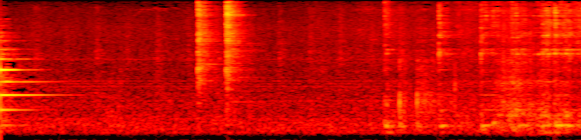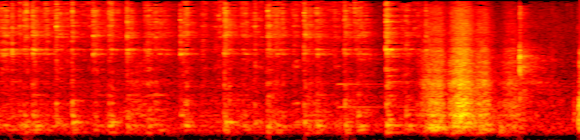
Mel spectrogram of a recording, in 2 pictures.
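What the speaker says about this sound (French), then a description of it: "On incorpore le sucre et la farine. On mélange et on va y ajouter la levure chimique." Sugar, flour and baking powder being mixed in a bowl for push cake batter, with soft scraping and clinking of a utensil against the bowl, growing busier and louder toward the end, no speech.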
